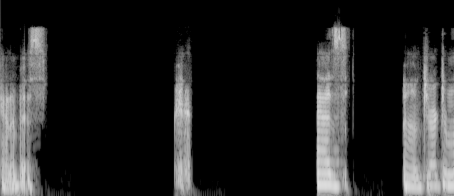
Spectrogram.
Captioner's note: pause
